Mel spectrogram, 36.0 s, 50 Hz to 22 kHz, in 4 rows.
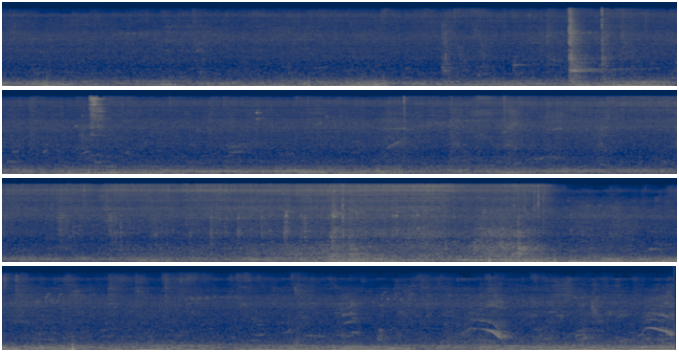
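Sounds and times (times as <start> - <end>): lift machinery humming: 2.2 - 35.9.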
